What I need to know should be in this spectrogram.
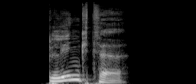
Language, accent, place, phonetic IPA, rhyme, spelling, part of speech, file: German, Germany, Berlin, [ˈblɪŋktə], -ɪŋktə, blinkte, verb, De-blinkte.ogg
- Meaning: inflection of blinken: 1. first/third-person singular preterite 2. first/third-person singular subjunctive II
